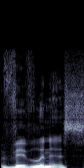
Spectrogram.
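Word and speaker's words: Vivllainous: But yeah, she also said it's pronounced villainous, like the word villainous, not villainous.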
